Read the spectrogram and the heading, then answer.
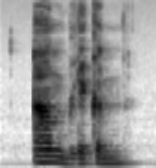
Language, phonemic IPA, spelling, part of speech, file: Dutch, /ˈamblɪkə(n)/, aanblikken, verb / noun, Nl-aanblikken.ogg
- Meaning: plural of aanblik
